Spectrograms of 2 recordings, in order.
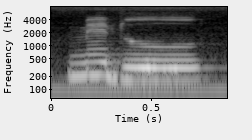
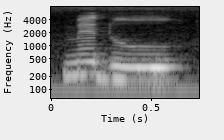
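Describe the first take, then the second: The two takes are said the same way.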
